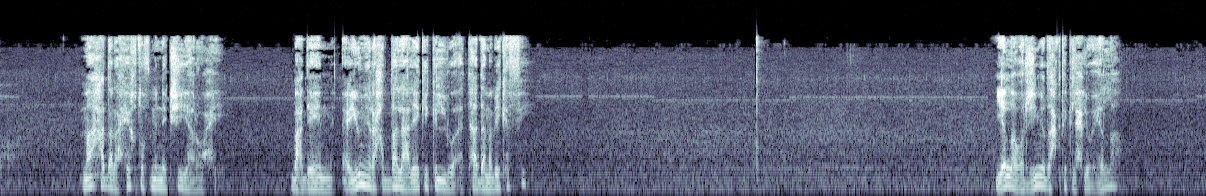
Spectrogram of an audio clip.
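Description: A man speaks softly and closely.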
